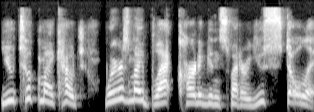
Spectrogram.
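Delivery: acted-out upset, angry old woman voice, high-pitched. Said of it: "she's yelling at her kids".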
